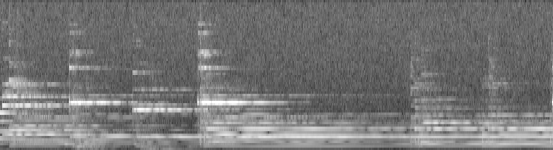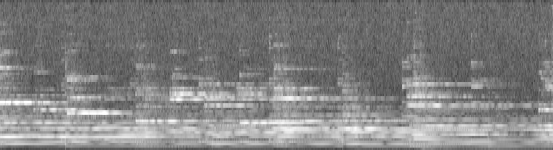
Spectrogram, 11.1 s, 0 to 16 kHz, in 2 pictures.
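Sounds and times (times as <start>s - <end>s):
handbell choir playing: 0.0s - 11.0s.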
